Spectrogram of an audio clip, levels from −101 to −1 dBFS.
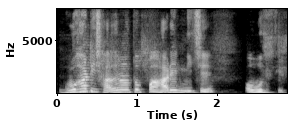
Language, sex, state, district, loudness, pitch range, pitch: Bengali, male, West Bengal, Jhargram, -19 LUFS, 140-215 Hz, 155 Hz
